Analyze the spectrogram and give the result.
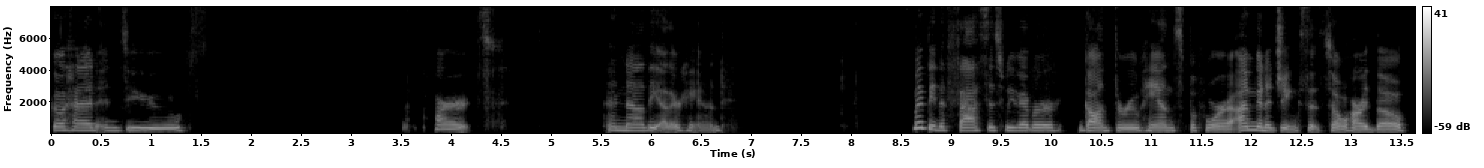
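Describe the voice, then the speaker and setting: A woman hosts a casual art livestream in a mid-pitched voice. She talks informally to her chat while she draws. Her speech often turns into thinking aloud and muttering to herself. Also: takes it slowly, pauses often, darkish tone.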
